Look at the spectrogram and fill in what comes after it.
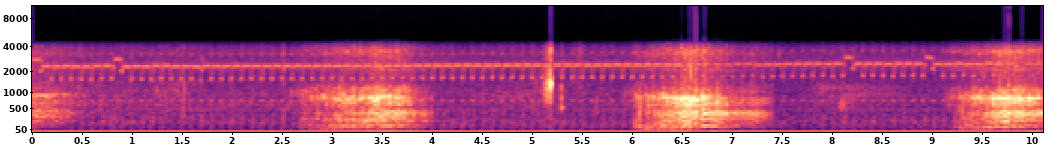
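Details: Adult man (a friend) snoring in his sleep, recorded April 2007: soft, low snoring breaths about every three seconds, roughly 19 per minute, over a steady background hum; ordinary snoring.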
